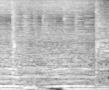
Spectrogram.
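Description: A car revs and accelerates with its tires squealing, a loud, close engine roar that shifts pitch over a steady high screech.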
